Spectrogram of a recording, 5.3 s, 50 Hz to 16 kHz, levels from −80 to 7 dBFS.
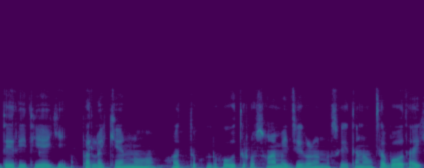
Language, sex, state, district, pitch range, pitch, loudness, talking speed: Kannada, male, Karnataka, Bijapur, 95-100 Hz, 100 Hz, -37 LUFS, 80 wpm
